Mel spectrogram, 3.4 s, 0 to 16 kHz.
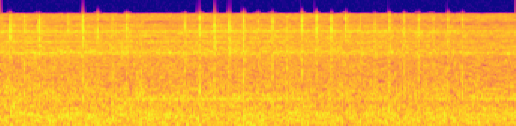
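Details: Rapid sharp clicking pulses, about 88 a minute, over steady room noise: a tattoo removal laser firing on the lower leaves of a leaf tattoo, with cold-air cooling, while the patient breathes deeply.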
